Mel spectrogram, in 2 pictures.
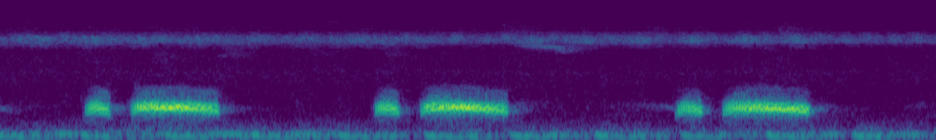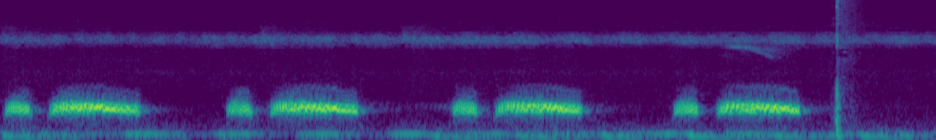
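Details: Spotted dove in Cà Mau style 'gù cà lăm' stutter-cooing: seven even, rhythmic phrases, each a quick short hoot then a drawn-out mellow coo, spaced about a second apart, ending in a sharp click over steady high hiss.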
